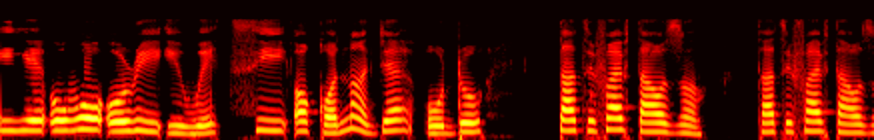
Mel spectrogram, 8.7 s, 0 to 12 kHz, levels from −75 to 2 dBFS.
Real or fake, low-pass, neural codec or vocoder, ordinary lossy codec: real; 7.2 kHz; none; none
